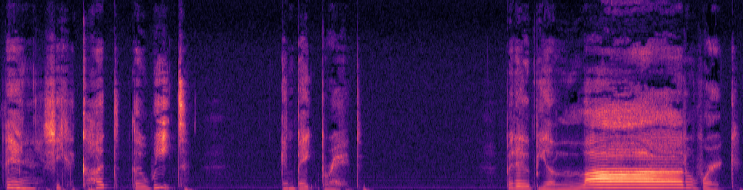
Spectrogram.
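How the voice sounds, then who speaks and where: A woman with a fairly high voice reads a children's story as a teacher would. Her delivery is extremely slow and deliberate, with clear pauses between short phrases. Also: bright, forceful tone. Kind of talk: animated read-aloud storytelling for young learners.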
